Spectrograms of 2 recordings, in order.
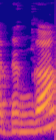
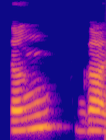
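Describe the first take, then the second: First: Said in the usual way. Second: दंगा drawn out and loud, falling; syllable by syllable. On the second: Shown as a demonstration. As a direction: stretch दंगा as दं... गा. (दंगा को खींचकर बोलें) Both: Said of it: "साथ-साथ में इसका उच्चारण भी करते".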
